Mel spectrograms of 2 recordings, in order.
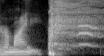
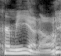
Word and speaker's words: Hermione: for the longest time I went to like book four that I knew how to say the word Hermione I think I call her like hermiono or something like as a kid put in your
